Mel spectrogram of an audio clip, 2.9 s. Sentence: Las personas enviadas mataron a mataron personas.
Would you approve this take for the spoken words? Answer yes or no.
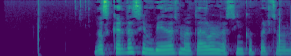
no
